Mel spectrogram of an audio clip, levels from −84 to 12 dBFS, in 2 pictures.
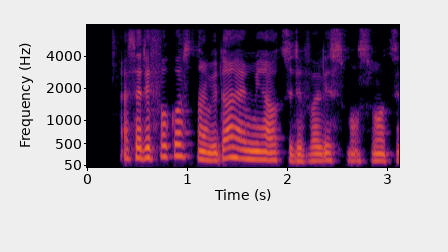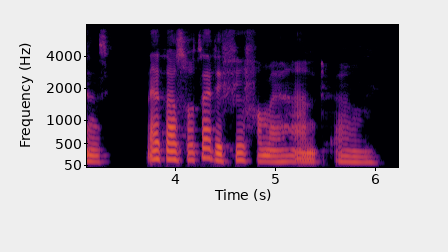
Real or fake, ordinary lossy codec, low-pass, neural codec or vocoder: fake; none; 7.2 kHz; codec, 44.1 kHz, 7.8 kbps, Pupu-Codec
